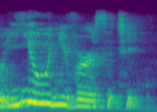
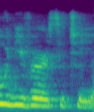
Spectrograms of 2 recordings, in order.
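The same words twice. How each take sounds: First: University said with the "iu" start, like "you"; correct pronunciation. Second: University said with a plain "u" start, no "you" sound; wrong pronunciation. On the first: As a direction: say university the right way, "you-niversity". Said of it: "Eu falo university". (university certo, com "iu" no começo) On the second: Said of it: "Eu não falo university". (university errado, com "u" em vez de "iu") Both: Shown as a demonstration.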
